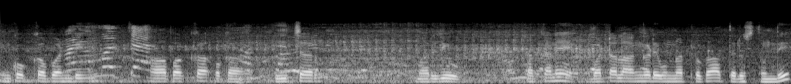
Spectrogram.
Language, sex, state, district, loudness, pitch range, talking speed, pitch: Telugu, male, Andhra Pradesh, Sri Satya Sai, -14 LUFS, 135-150 Hz, 100 wpm, 140 Hz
